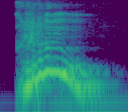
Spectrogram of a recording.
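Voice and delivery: громкий высокий «хрум»; резко и громко изобрази хруст; зловещий хруст. A narrator's reading. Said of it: "громкий и зловещий хрум". (громкий зловещий хрум)

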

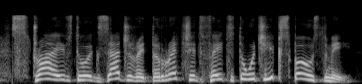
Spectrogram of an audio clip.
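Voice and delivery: high, impassioned heroine's reproach; Rebecca, accusing. Acted. Rebecca blaming the man who dragged her hither, accusing high voice.

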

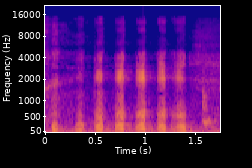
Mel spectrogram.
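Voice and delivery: quiet sinister laugh; soft evil cackle. A narrator's reading. Sorcerer cackles.

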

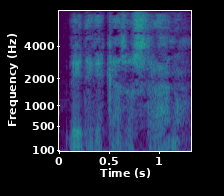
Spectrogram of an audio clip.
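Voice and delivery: low, soft and withdrawn; sadness. A narrator's reading. Withdrawn guest confiding in Ivan, sad and subdued. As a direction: speak low and quiet from inside sadness. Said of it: "si chiuse nella sua tristezza".

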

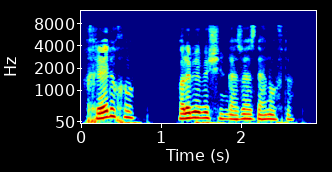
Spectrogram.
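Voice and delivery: put-on high, loud girlfriend voice; girl's voice. A narrator's reading. Laleh scolding him for being late, high voice. Girl voiced inviting to eat.

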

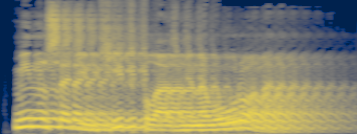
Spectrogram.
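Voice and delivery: detached game announcer; system message voice. A narrator's reading. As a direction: read it like a game interface.

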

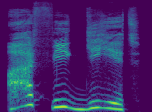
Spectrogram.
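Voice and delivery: very slow, drawn-out amazement; stunned. A narrator's reading. Sister finally reacts to the news, stunned. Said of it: "наконец проговорила Геля".

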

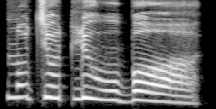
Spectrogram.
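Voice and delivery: slow, drawn-out whine on тётя Люба; whining. A narrator's reading. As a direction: whine like a begging child. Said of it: "заныла Анжелика".

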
